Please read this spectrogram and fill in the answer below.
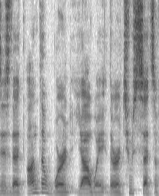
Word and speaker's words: Jehovah: So, with regard to Jehovah, uh we do believe that it's an incorrect way of pronouncing it. Uh but what that is is it is a it's a misreading of the vowels that appear on the letters YHW on the word Yahweh. It's a simply a misreading of it.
